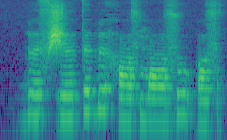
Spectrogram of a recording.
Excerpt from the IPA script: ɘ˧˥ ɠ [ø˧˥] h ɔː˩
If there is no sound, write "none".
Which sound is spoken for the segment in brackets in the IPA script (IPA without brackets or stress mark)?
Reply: ɘ˧˥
